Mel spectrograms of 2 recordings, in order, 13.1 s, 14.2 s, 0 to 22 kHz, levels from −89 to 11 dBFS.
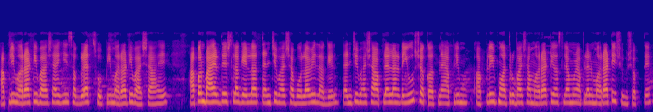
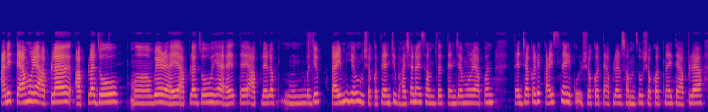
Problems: background sounds at intervals, background conversations at intervals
